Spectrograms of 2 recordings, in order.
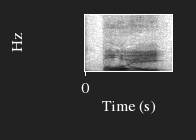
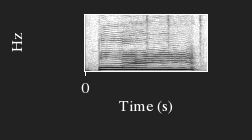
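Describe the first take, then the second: First: Said in the usual way. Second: Put-on very high, louder yelled "Boy!"; shouted hype cry. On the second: Streamer shouting the donor's one-word message, high hype yell. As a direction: belt "Boy!" like a hype call. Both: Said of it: "all he's got is the messages".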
